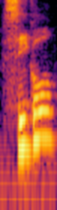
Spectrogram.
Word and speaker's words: Segal: I'm here with Segal. Segal? You were right the first time. Right. Cool. Segal, the emphasis on the first syllable.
